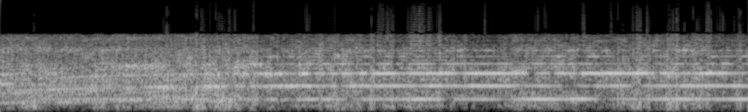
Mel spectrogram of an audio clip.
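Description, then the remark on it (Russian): A steady local warning siren wails continuously, its sustained tones holding fairly level and loud throughout, with faint background noise and no speech. “Вот э, такие вот голоса раздаются по местной сирене, то есть э, ой, сирена.”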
